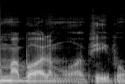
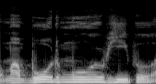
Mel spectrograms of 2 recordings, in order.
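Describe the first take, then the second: First: Said in the usual way. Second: Mock Baltimore accent on "Baltimore". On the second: Host teasing his Baltimore people, mock Baltimore accent. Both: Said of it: "that accent".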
